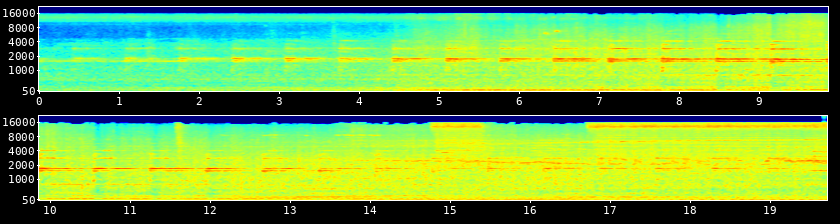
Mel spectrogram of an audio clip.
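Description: MARC commuter train, hauled by a diesel locomotive, approaching and passing close by. The engine's low rumble builds over the first five seconds and then holds steady under the clatter of the wheels on the rails, and a thin high squeal from the wheels on the curve runs through the first half.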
